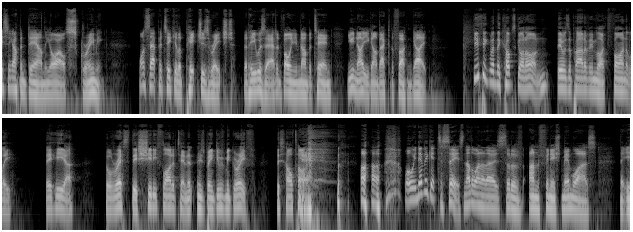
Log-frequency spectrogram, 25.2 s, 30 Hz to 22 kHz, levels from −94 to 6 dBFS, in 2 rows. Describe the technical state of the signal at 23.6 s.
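Around 23.6 s the signal is intact, with no dropout, distortion, glitch or other technical fault audible at that point.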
